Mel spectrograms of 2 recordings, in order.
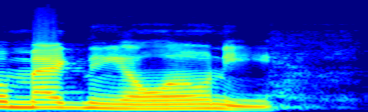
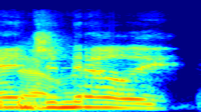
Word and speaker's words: Manganiello: Joe Manganiello. I butchered Manginelli.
